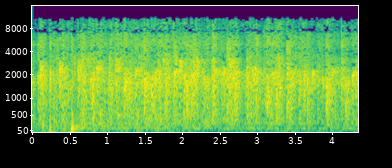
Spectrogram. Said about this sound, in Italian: vi chiedo per loro un applauso.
